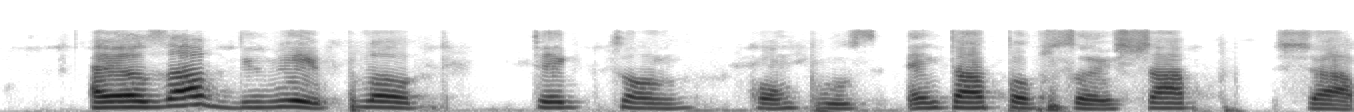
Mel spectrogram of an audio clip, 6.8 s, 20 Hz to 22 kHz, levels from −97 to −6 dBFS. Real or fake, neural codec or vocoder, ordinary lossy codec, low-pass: fake; codec, 16 kHz, 2 kbps, FreqCodec, smaller model; none; 7.2 kHz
